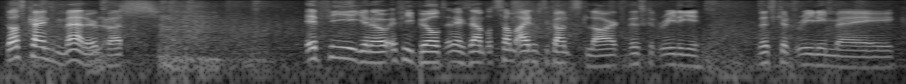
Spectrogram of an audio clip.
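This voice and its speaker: A man's voice: mid-range voice, normal speed, bright, forceful tone, a little hiss or hum. Tired young German man casting a game. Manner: chatty, tired, answers chat between plays. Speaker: esports caster. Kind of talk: solo live game commentary.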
